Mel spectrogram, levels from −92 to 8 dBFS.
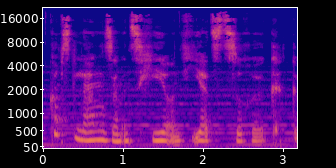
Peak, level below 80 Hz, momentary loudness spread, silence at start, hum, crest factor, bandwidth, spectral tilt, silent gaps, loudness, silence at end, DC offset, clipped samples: -16 dBFS; -64 dBFS; 9 LU; 0 s; none; 16 dB; 19.5 kHz; -3.5 dB/octave; none; -31 LUFS; 0 s; under 0.1%; under 0.1%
